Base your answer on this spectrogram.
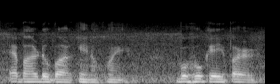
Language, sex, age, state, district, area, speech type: Assamese, male, 18-30, Assam, Nagaon, rural, spontaneous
